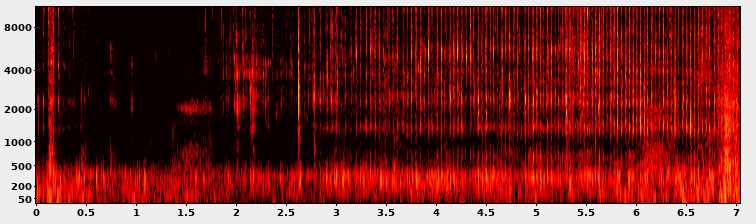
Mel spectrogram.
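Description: Water sprays and splashes from a hose or tap on a farm: quieter dripping and trickling at first, then a steadier, stronger rushing spray that holds to the end.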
